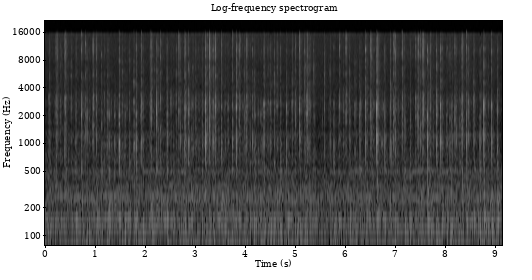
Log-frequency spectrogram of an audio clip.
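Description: Fast typing with fingertips and long red-painted nails on a thin backlit aluminium keyboard with plastic keys under a red silicone skin. Dense, rapid soft taps and clicks blur into a continuous patter, with a steady low rumble underneath and occasional sharper, brighter key strikes standing out.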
